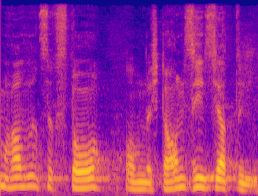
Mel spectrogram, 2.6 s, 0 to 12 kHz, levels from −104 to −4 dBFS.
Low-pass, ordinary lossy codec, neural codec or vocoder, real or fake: 10.8 kHz; none; codec, 44.1 kHz, 1.7 kbps, Pupu-Codec; fake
